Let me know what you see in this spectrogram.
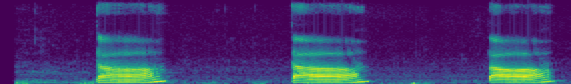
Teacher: ہماری جو زبان ہے اس کی نوک اوپر والے دانتوں کے ساتھ جڑ سے لگ رہی ہے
